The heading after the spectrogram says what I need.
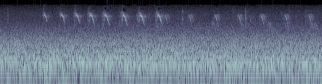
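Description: Yellow warbler chicks give thin, very high peeps, about five a second and then slightly slower, over a steady background hiss.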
